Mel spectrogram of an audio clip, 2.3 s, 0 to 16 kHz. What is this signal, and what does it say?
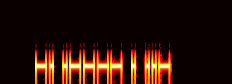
Morse code, heard as a keyed tone, about 36 wpm, 700 Hz. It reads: N1EU
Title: NA SOTA Activator Callsigns 35wpm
